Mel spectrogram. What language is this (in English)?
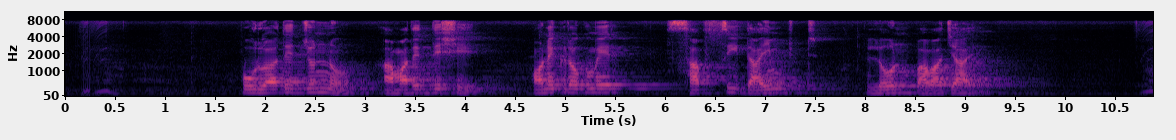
Bangla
